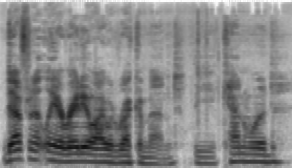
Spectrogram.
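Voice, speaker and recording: A man's voice: medium pitch, fast talker, a little mellow, no room sound, rough recording. A man talking in a casual, plainspoken, rambling way, like someone presenting a product review vlog. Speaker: video presenter.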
